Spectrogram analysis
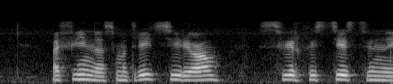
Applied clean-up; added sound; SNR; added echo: none; none; none; none.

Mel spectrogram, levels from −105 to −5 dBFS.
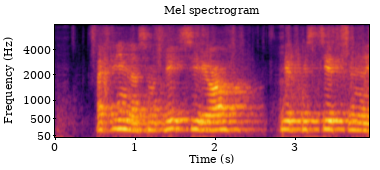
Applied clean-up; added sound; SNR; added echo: neural separator model SepFormer DNS4.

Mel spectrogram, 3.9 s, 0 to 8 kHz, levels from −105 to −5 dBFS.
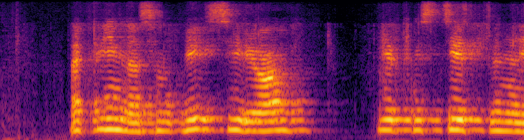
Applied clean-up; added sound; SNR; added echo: neural mask model DeepFilterNet 3.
